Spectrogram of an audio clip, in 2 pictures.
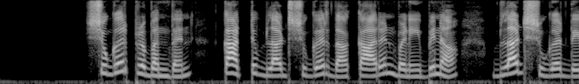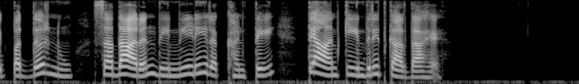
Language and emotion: Punjabi, neutral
